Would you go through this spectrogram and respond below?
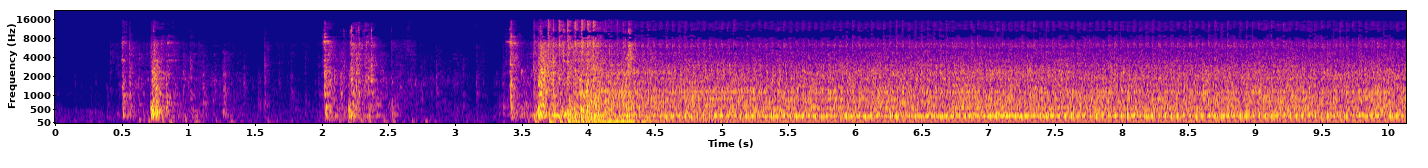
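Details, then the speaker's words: Hayter mower, heavily used, after cleaning float bowl jet to cure surging: few ragged pull-start attempts as empty float bowl fills, then catches and settles into steady even running with no surging; normal running. "but I feel quite confident that's running there if you look at that now run asleep there we go"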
